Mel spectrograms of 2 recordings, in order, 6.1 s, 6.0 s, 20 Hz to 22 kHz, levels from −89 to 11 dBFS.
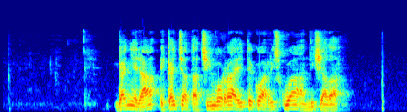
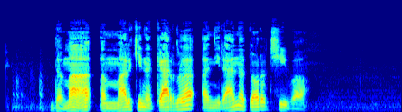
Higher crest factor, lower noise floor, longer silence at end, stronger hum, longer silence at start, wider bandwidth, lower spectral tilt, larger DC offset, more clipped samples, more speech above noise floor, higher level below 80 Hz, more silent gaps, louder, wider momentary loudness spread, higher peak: second, 14 dB vs 22 dB; second, -63 dBFS vs -70 dBFS; second, 0.95 s vs 1.5 s; neither; first, 1.75 s vs 0.75 s; second, 7.6 kHz vs 10.5 kHz; about the same, -4.5 dB/octave vs -5 dB/octave; neither; neither; first, 51 dB vs 47 dB; first, -54 dBFS vs -62 dBFS; neither; first, -13 LUFS vs -23 LUFS; second, 4 LU vs 14 LU; first, 0 dBFS vs -4 dBFS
